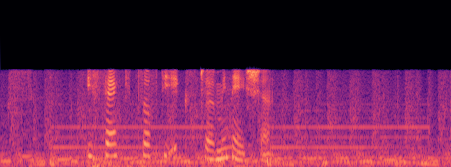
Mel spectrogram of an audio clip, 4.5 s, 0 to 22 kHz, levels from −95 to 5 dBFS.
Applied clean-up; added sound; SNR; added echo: none; Guitar + Printer; 4 dB; none.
